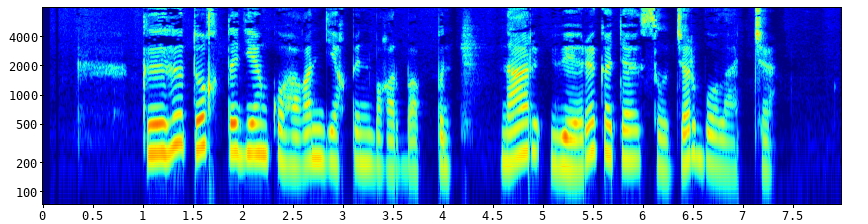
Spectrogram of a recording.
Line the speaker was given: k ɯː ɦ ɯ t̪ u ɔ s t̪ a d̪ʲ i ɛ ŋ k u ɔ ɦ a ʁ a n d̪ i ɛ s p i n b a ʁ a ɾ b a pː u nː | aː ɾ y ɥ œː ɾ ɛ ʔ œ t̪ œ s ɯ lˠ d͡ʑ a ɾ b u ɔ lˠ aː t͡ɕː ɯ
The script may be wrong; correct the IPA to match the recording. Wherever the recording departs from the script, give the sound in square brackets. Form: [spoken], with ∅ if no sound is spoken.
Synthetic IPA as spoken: k ɯː ɦ ɯ t̪ u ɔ [χ] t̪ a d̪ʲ i ɛ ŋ k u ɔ ɦ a ʁ a n d̪ i ɛ [χ] p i n b a ʁ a ɾ b a pː [ɯ] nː | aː ɾ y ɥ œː ɾ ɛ [k] œ t̪ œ s ɯ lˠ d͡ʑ a ɾ b u ɔ lˠ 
